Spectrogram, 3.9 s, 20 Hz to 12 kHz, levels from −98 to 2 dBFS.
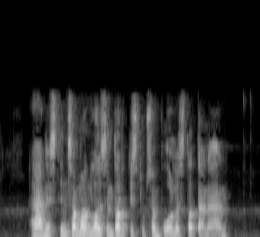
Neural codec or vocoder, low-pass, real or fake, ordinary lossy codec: none; 7.2 kHz; real; AAC, 64 kbps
